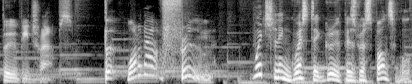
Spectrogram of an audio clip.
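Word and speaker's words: Frome: your sentence yeah i'm done golly don't yeah froome i guessed it because of the e in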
